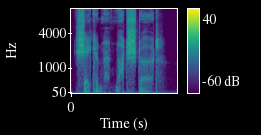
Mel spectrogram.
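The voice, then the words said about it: Bad Sean Connery impression, muffled. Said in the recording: “A terrible impression of Sean ... just Connery. Sounded like you just had tissues in your mouth.”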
